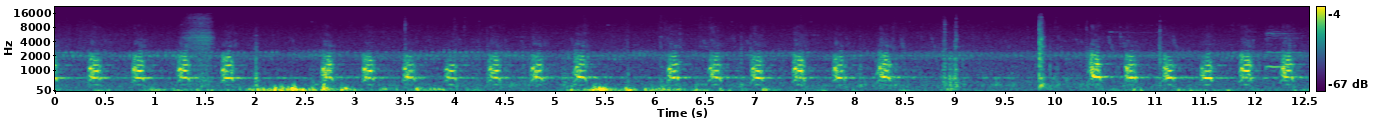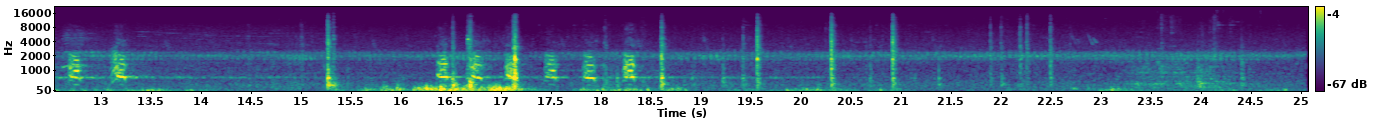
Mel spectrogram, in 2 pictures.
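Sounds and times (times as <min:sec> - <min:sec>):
dog barking: 0:00.0 - 0:02.0, 0:02.7 - 0:08.6, 0:10.4 - 0:13.5, 0:16.4 - 0:18.6
sharp clicks: 0:18.0 - 0:22.7.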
